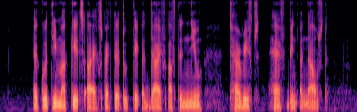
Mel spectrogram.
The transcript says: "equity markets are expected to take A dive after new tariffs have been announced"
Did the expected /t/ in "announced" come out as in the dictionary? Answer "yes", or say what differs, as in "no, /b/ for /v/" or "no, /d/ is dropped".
yes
